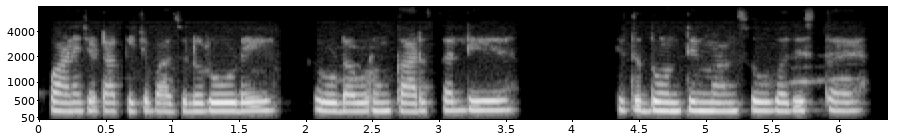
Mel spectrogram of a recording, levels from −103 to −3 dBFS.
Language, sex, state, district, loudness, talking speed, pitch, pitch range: Marathi, female, Maharashtra, Aurangabad, -21 LUFS, 130 wpm, 235 Hz, 230-245 Hz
